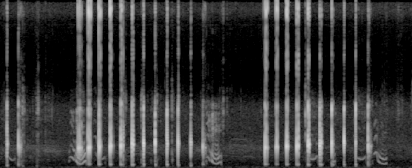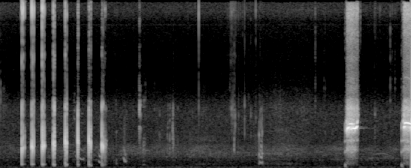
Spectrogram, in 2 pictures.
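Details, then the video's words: Caged francolin from Khairpur calling: bursts of rapid, evenly spaced harsh clicking notes, about a dozen per burst, repeated three times, followed by two short high squeaky notes. "teetar k pinjrai r sound khairpur teetar ki awaz"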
